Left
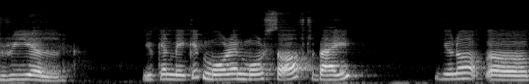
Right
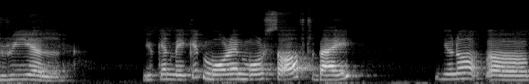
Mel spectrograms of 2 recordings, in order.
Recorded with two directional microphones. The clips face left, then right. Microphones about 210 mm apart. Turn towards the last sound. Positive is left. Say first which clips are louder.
# left 5 dB
turn(degrees=35)  # may be behind; listen again after turning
